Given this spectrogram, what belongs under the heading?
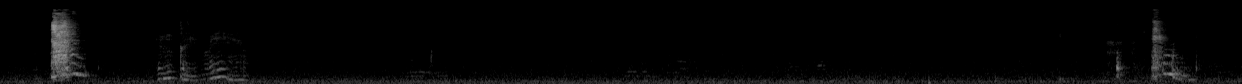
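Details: African grey parrot, camera shy, sneezing after trying to sing "You Are My Sunshine": a few short, sharp sneeze-like bursts separated by long quiet gaps.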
